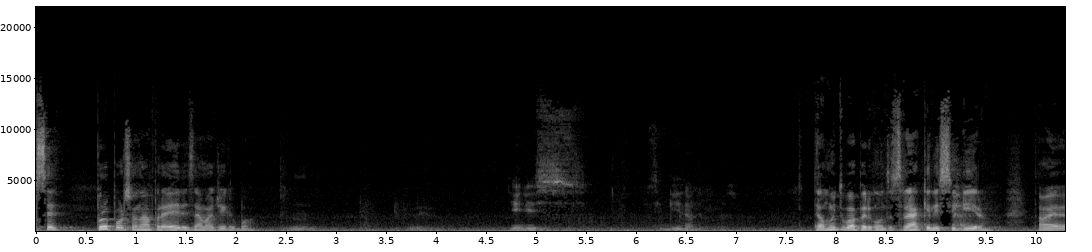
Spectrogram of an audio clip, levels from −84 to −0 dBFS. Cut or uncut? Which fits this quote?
cut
